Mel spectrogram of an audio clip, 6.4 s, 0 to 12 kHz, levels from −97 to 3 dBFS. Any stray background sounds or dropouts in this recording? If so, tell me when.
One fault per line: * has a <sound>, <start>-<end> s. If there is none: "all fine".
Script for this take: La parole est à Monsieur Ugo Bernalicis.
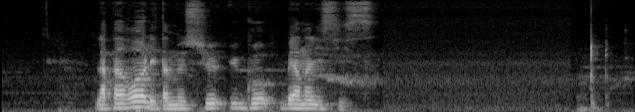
all fine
